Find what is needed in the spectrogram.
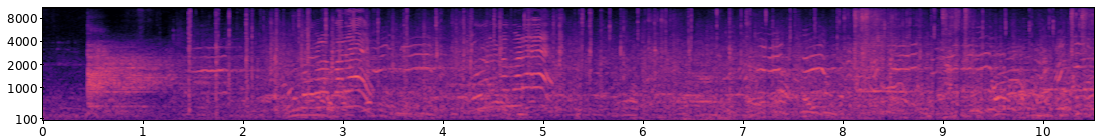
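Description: Starting gun for a women's 100 m hurdles race fires sharply about half a second in. Spectators then shout and cheer on the runners through the rest of the race.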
